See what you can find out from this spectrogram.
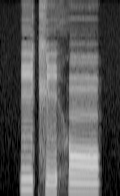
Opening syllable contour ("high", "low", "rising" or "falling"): high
